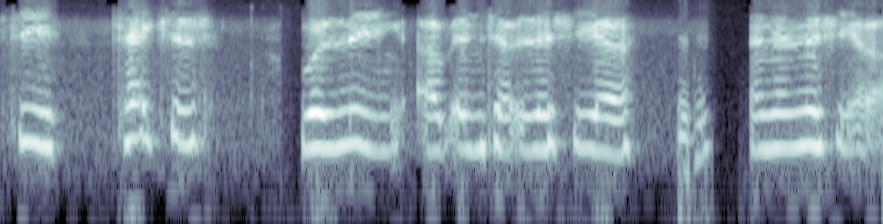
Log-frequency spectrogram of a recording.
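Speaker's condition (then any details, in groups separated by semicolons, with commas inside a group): Cerebral palsy; severe cerebral palsy from birth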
